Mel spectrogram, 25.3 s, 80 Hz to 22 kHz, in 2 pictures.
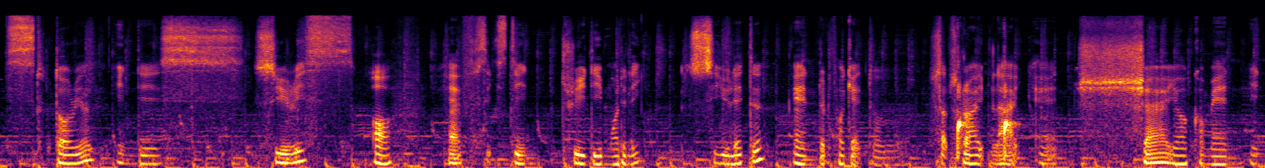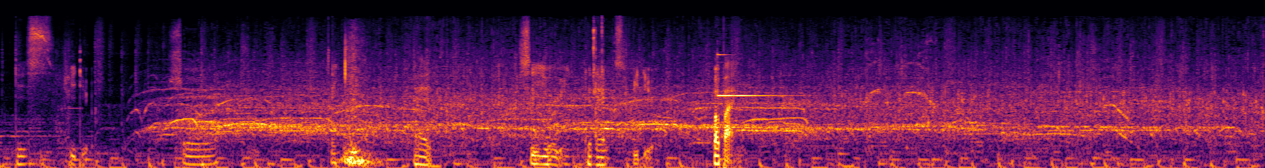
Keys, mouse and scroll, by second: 10.4-12.4 scroll down 1, 12.4-16.1 scroll down 1.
